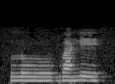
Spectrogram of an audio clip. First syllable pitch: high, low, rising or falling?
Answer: low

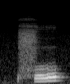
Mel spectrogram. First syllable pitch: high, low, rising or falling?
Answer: rising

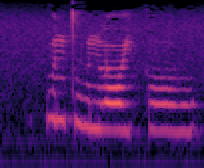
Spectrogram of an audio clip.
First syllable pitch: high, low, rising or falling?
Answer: high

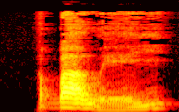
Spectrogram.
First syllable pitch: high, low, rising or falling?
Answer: high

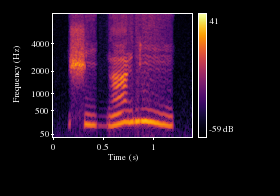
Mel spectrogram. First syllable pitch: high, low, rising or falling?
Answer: low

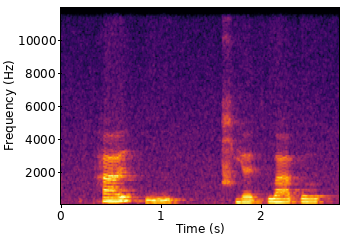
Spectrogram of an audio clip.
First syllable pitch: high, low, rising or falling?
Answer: rising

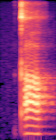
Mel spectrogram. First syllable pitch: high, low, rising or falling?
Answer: low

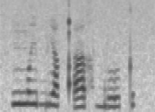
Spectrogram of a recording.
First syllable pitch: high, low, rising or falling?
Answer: high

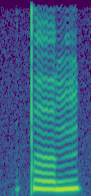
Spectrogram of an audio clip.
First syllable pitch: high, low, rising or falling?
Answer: low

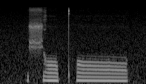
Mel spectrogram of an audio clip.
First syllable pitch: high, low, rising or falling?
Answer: low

